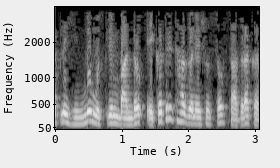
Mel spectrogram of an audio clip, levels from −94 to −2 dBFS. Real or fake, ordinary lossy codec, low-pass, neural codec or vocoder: real; none; 3.6 kHz; none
